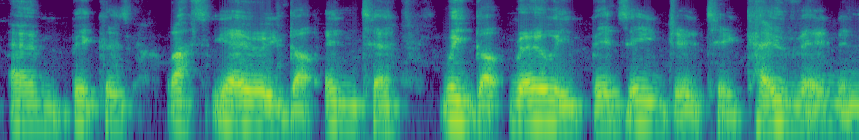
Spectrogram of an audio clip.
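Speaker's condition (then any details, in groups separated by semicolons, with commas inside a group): Cerebral palsy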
